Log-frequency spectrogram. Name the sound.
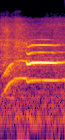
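sick homeless kitten meowing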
